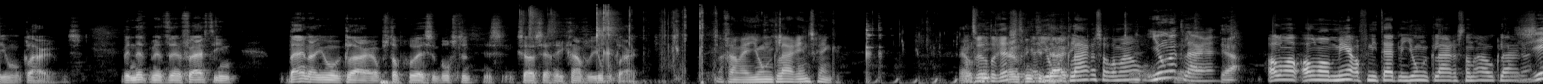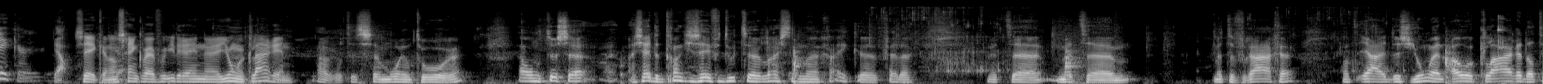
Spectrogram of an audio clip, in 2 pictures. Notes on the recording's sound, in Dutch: Live in een café mét publiek én jonge- en oude klaren.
